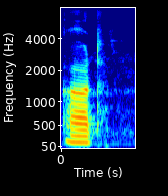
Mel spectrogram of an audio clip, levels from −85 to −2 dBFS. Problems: constant background noise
